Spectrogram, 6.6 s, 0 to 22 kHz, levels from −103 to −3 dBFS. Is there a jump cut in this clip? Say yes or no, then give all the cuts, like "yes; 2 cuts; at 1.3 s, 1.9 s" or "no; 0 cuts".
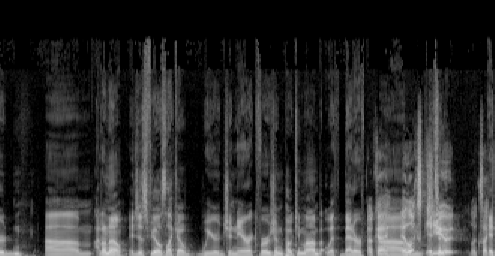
yes; 1 cut; at 4.8 s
